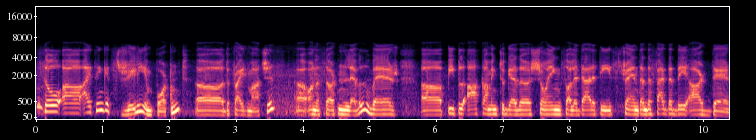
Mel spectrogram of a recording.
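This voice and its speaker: A man at a moderate pace, with very even loudness, ordinary pitch variation and noticeable background noise. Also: medium pitch for a man. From India, Punjabi family. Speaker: guest on LGBTQ talk show. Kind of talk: casual chat.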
